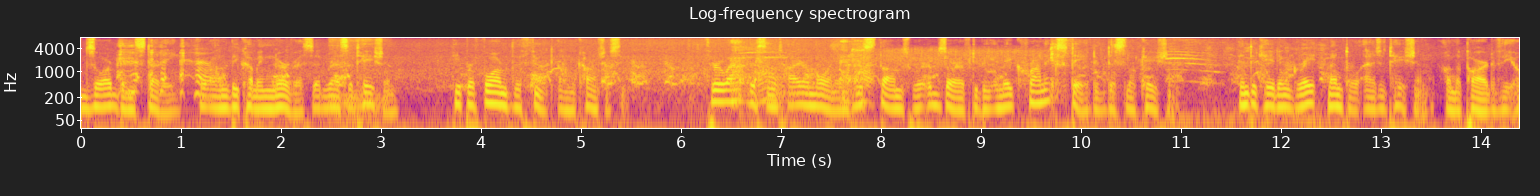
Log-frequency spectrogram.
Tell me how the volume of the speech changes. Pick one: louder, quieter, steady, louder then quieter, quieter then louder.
steady.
